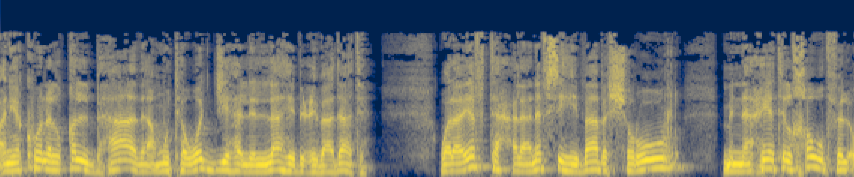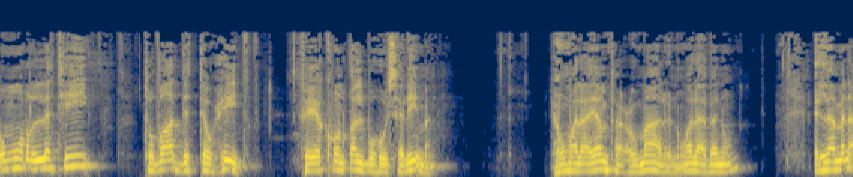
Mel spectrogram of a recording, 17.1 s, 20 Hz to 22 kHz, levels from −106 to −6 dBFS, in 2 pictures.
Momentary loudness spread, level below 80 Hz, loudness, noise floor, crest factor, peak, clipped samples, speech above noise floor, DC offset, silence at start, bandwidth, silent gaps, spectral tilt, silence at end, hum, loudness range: 8 LU; -50 dBFS; -15 LUFS; -42 dBFS; 14 dB; 0 dBFS; under 0.1%; 28 dB; under 0.1%; 0 s; 11.5 kHz; 13.23-13.37 s, 13.85-13.98 s, 16.19-16.28 s; -5.5 dB/octave; 0 s; none; 3 LU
